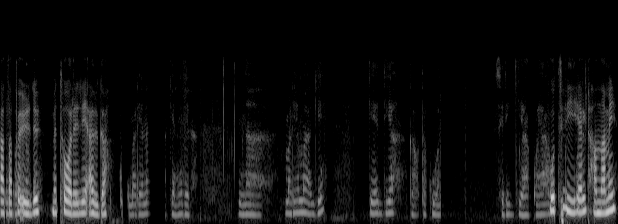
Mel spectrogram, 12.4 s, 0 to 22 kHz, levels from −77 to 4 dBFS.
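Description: From 0.08 to 1.22 s the speech sinks and breaks up: level falls by as much as about 40 dB, and roughly seven tenths of a second within that stretch is pulled down or chopped into fragments. This is speech suppressed in double talk, likely caused by the far side talking at the same moment. The echo canceller could not tell this talker from its own loudspeaker echo and turned everything down. The same dipping, broken pattern returns from 2.29 to 2.72 s, affecting about four tenths of a second and again dropping by around 40 dB.

Just before that, at 2.18 to 2.23 s, a faint, brief scrap of delayed sound slips through, sitting about 35 dB below the speech and trailing it by 438 ms. That is likely an echo leak: a loudspeaker on the far end fed the call back into its microphone, and its echo canceller let a small remnant through to be sent back here.

From 2.93 to 3.31 s the audio is replaced by a fading buzz that thins into silence lasting about 0.29 s. 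When the sound returns, about 0.36 s of it is simply gone. This is a long network dropout, likely from packets that never arrived. The receiver stretched the last sound it had to cover the gap, then gave up and left the hole silent.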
